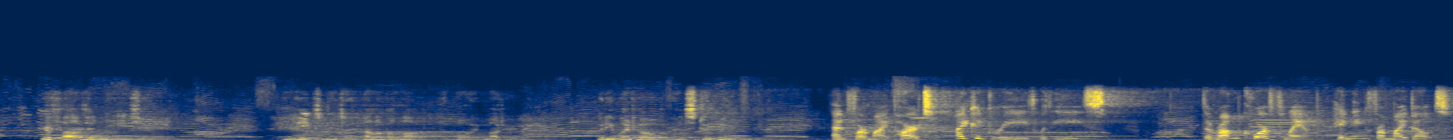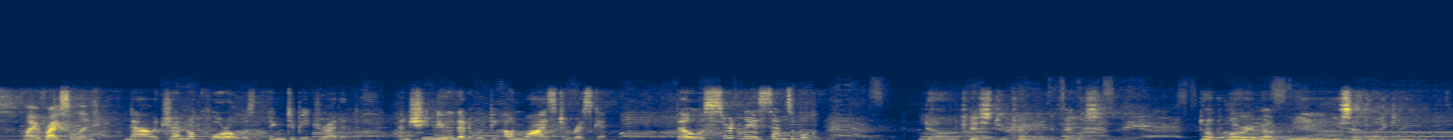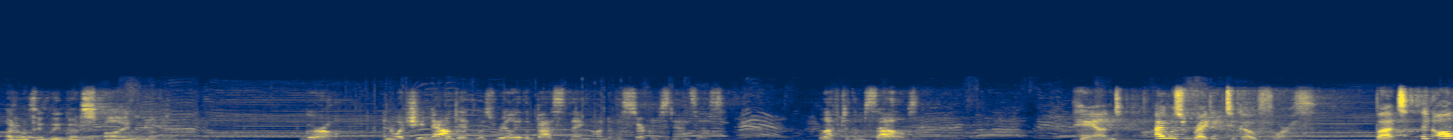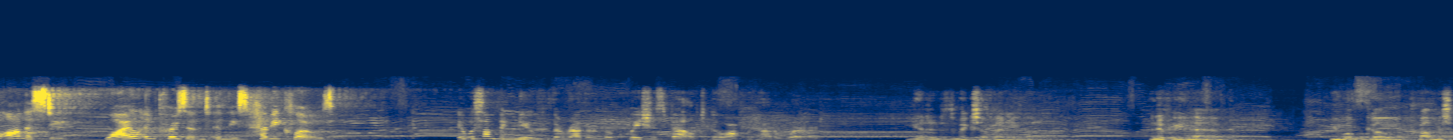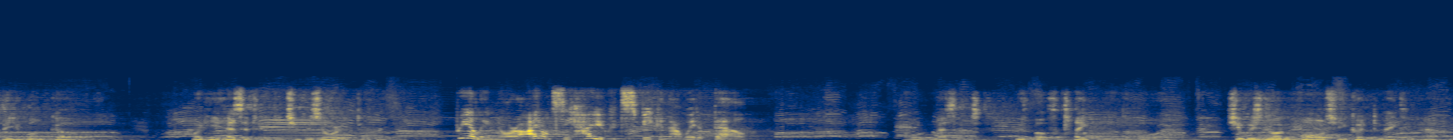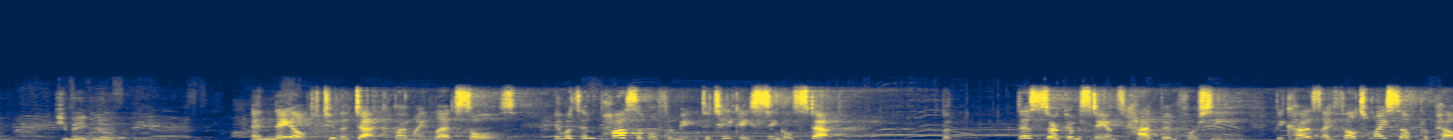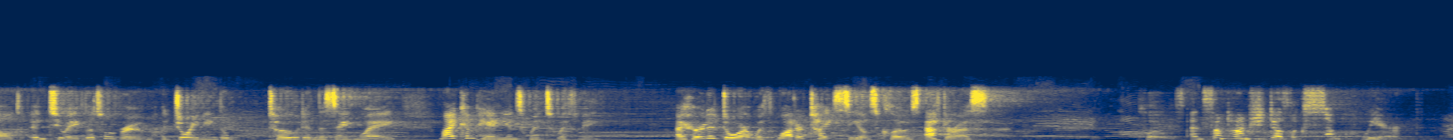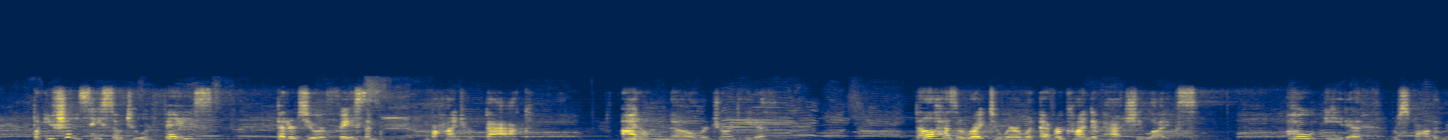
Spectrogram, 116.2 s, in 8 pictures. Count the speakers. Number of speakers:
3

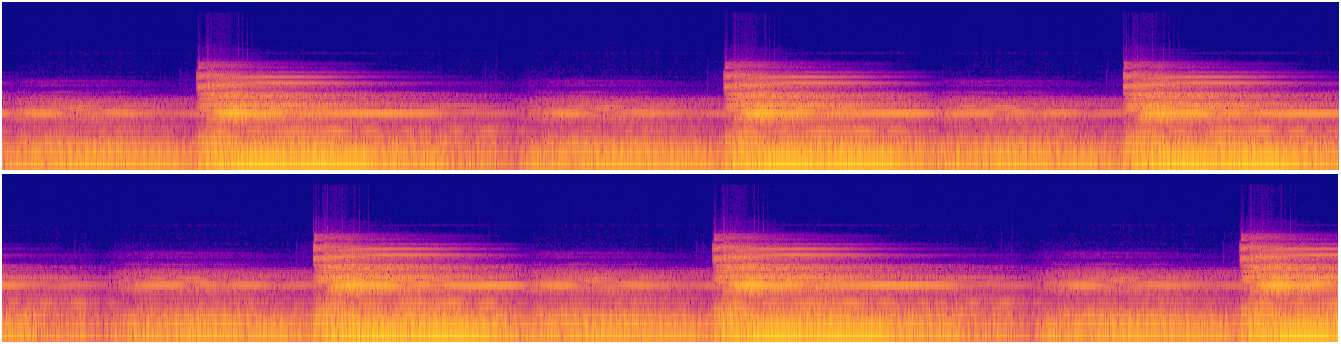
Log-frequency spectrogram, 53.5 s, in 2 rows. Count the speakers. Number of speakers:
0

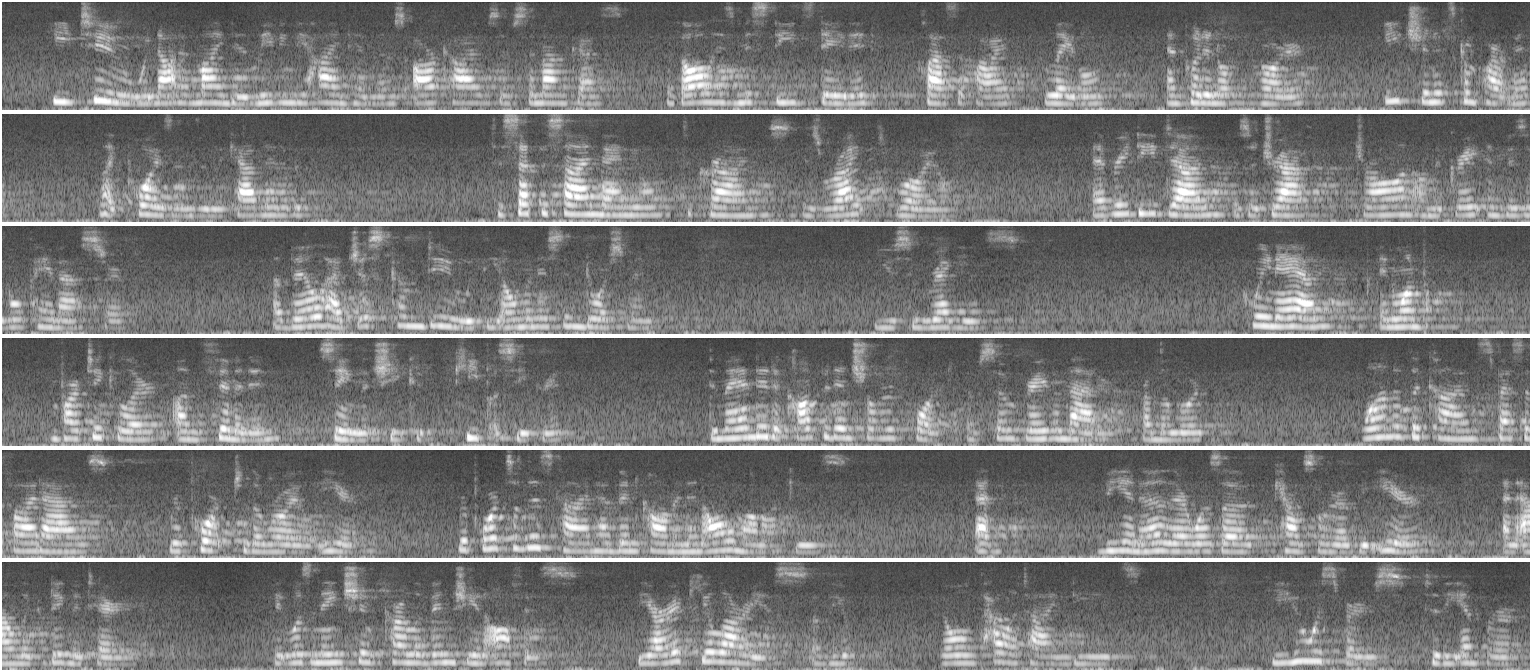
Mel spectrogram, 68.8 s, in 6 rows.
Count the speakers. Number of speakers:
1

